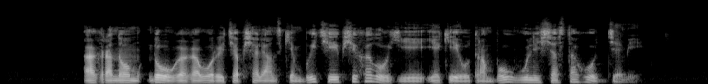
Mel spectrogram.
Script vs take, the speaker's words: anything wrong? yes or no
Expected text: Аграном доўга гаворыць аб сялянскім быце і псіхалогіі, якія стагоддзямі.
yes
